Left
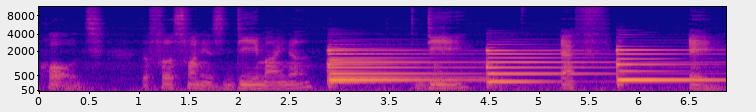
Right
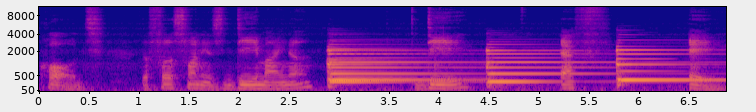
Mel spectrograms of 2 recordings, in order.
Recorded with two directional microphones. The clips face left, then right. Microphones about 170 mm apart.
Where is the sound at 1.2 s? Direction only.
40° right (ahead or behind).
